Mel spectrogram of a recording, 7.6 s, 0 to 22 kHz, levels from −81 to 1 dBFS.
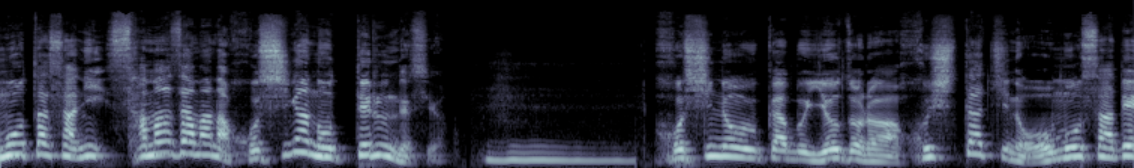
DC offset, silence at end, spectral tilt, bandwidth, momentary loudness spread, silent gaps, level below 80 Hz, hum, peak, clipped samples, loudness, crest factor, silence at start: under 0.1%; 0 s; -4 dB/octave; 17 kHz; 16 LU; none; -62 dBFS; none; -6 dBFS; under 0.1%; -22 LUFS; 18 dB; 0 s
